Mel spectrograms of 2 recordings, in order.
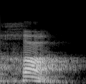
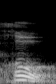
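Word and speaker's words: خ: Kho, tidak boleh, tapi kha. Itu yang kedua. Kesalahan yang ketiga adalah menjadi hak tebal. Ini tidak boleh. Jadi bacanya kha tapi ngucapnya di sama dengan huruf h, yang h ini, yang h ini. Jadi menjadi kha, tidak boleh. Jadi harus dibaca kha.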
